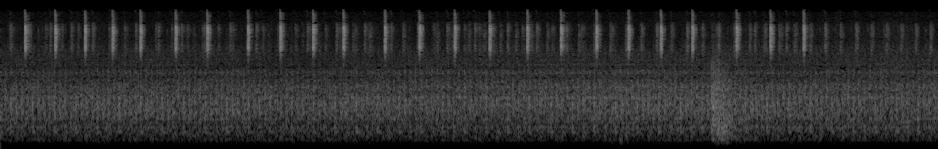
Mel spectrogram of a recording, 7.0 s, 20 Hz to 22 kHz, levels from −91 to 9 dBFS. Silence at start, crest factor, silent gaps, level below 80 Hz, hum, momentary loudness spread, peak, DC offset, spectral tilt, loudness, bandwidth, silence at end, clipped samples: 0 s; 26 dB; none; under -90 dBFS; none; 4 LU; -14 dBFS; under 0.1%; 5 dB/octave; -38 LUFS; 17 kHz; 0 s; under 0.1%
